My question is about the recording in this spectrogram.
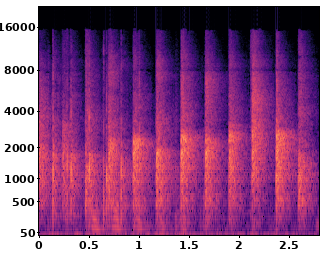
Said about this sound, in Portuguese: Palmas, né, galera? Muito obrigado.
